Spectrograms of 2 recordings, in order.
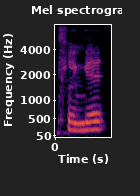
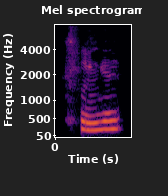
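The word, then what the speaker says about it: Tlingit: like on Clinket, like Klingit? Is it like, even though it's L, does it have a slight T to the beginning of it? Klingit? There isn't a slight T. It's more like a K.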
